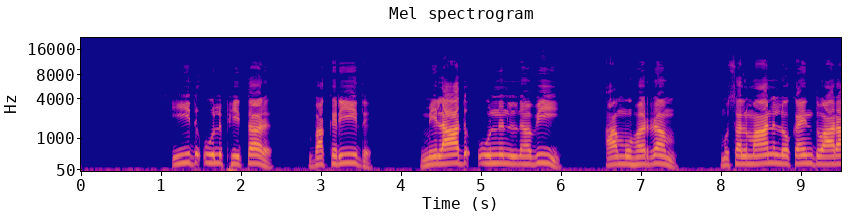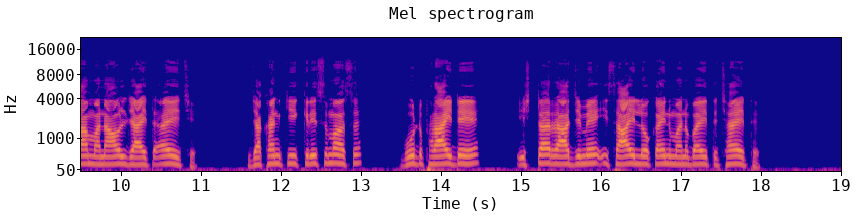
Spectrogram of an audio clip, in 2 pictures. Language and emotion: Maithili, neutral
